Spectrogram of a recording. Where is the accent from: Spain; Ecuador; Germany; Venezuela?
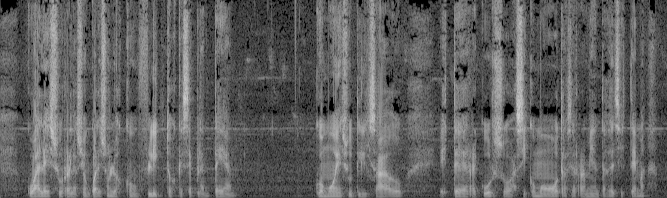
Venezuela; Soy pintor venezolano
